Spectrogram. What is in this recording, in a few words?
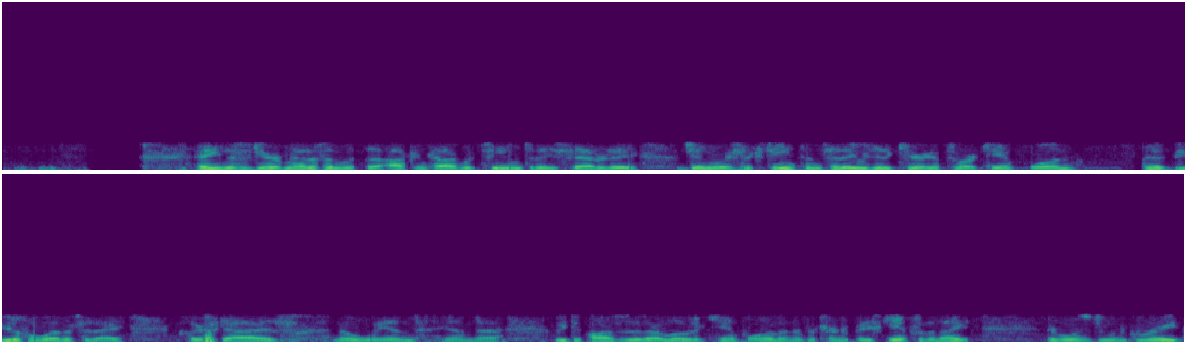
voicemail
